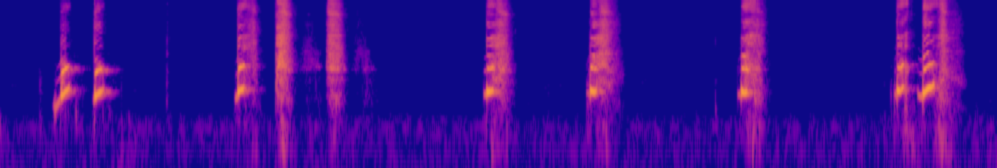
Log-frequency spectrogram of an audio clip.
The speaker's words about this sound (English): when she does bark in her sleep, it sounds like this. I'll do my best impression.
